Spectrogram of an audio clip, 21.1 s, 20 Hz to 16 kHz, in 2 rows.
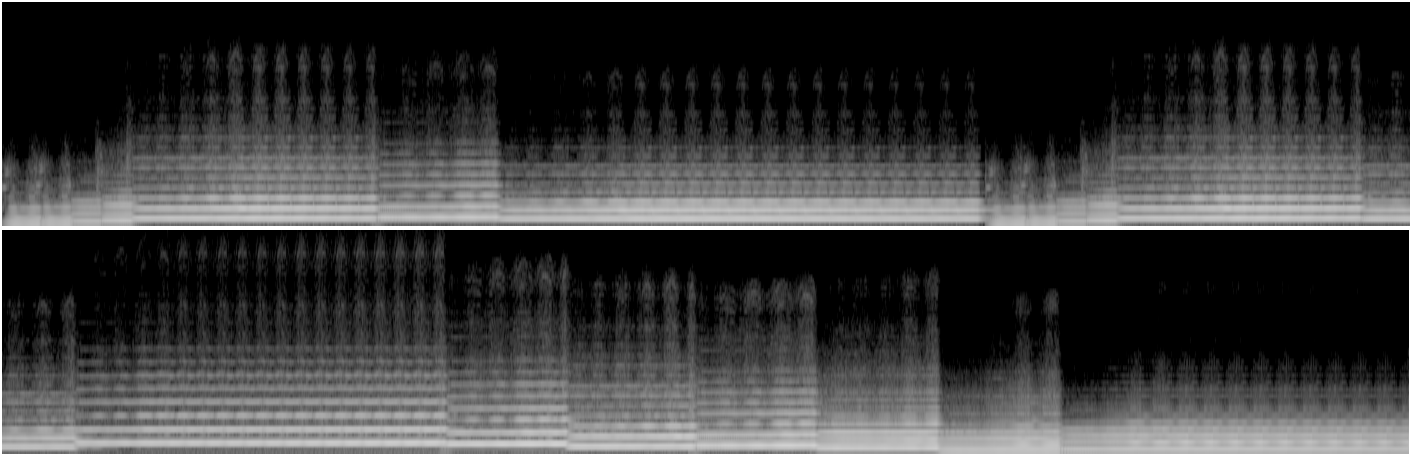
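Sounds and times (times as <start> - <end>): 
flute: 0.0 - 21.1.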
